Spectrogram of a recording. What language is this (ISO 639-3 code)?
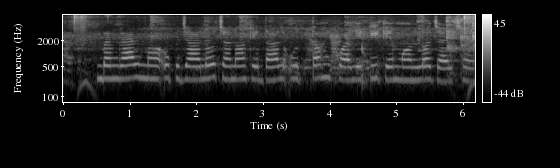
mai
